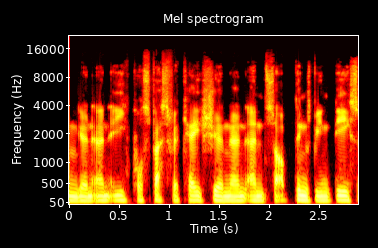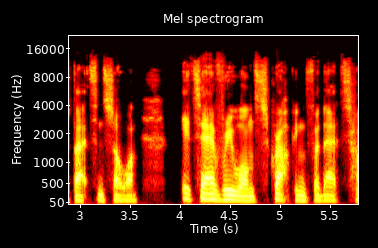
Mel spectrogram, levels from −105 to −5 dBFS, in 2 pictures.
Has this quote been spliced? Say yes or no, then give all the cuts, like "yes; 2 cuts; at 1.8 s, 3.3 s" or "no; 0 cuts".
no; 0 cuts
